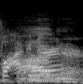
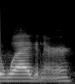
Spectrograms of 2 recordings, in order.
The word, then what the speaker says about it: Wagner: It's Wagner because it's German. They pronounce the W's as E's. It's Wagner. The Americans say Wagner, so we can say both.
